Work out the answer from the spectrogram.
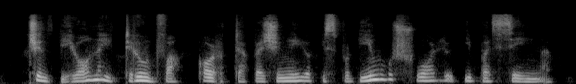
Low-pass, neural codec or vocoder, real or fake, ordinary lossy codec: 10.8 kHz; codec, 16 kHz in and 24 kHz out, 0.6 kbps, FocalCodec, streaming, 4096 codes; fake; MP3, 48 kbps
